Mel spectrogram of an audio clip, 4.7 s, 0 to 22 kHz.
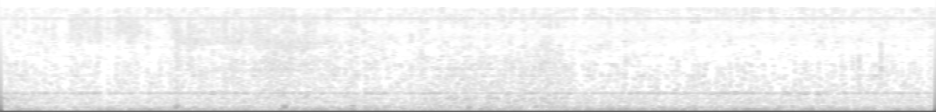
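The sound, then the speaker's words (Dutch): Water pours steadily from a bucket for several seconds, filling containers with about 600 litres bucket by bucket rather than from a tap or hose, a continuous splashing rush of liquid with no voices. “Dit gaat emmertje voor emmertje.”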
